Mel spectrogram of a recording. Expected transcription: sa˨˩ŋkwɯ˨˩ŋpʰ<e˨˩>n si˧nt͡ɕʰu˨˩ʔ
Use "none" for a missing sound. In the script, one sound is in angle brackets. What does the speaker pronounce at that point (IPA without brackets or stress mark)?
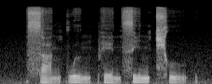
e˨˩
